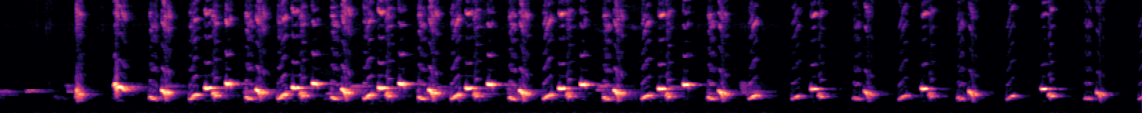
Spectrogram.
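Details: Straw-headed bulbul giving a ropelan song, combining Cucak Rowo and trucukan elements: a long run of dense, chattering whistled notes that loosens into spaced, bubbling single phrases toward the end.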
